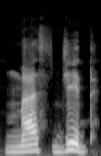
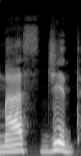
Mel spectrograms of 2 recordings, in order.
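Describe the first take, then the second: Both takes have the same delivery.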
